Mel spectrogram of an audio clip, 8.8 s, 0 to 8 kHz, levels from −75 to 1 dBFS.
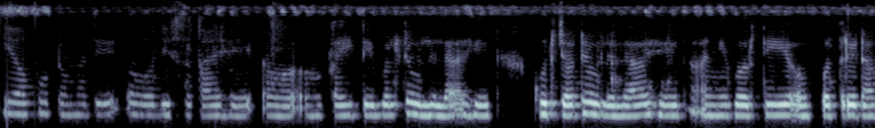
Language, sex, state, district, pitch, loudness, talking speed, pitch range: Marathi, female, Maharashtra, Dhule, 205 Hz, -22 LUFS, 145 wpm, 200-210 Hz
